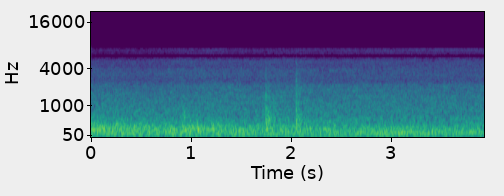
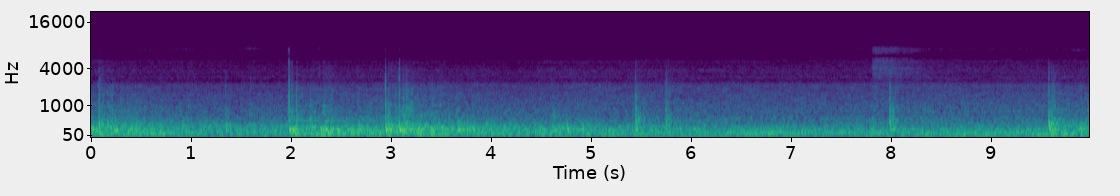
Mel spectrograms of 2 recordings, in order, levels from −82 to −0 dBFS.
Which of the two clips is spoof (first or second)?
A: second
